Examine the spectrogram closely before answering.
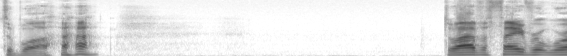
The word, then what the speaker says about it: Du Bois: It's actually pronounced Du Bois.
